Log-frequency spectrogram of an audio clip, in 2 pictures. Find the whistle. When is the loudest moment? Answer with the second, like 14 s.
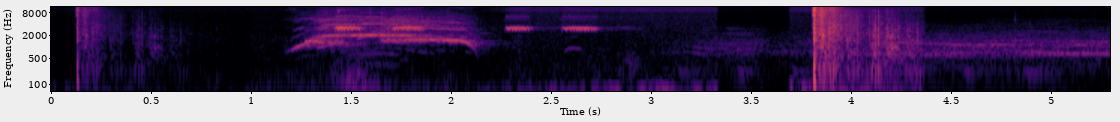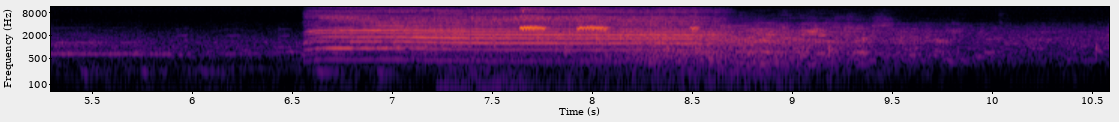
8 s.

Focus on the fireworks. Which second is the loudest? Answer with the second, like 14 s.
4 s.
